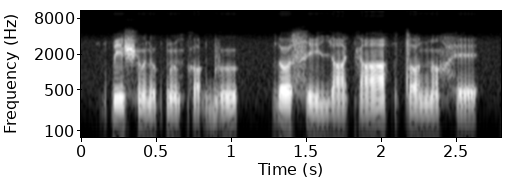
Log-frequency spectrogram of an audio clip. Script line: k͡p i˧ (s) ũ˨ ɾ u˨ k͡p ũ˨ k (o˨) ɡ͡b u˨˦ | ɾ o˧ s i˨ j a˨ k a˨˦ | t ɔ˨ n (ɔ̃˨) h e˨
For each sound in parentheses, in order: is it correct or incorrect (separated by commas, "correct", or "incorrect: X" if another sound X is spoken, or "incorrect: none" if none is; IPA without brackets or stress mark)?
incorrect: ʃ, incorrect: ɔ˨, correct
